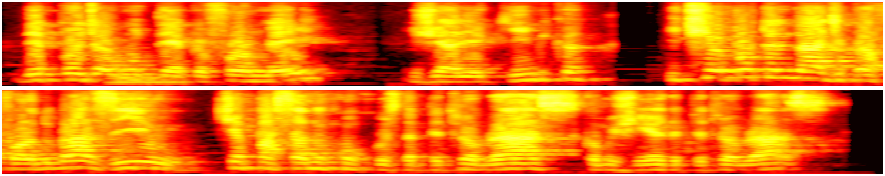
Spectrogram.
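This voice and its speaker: A fairly high-pitched man at a fairly quick pace, with ordinary pitch variation and very even loudness, over music in the background. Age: 50s. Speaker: company CEO. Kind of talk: interview.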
